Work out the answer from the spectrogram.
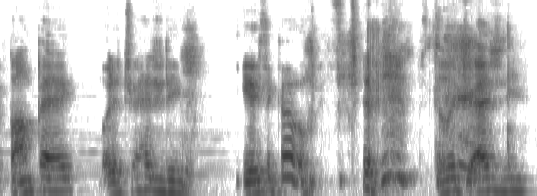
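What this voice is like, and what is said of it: Donald Trump impression. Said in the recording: “The key with a Trump impression is just to freaking just Calma. Go off.”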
